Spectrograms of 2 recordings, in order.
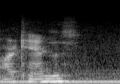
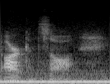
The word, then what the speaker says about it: Arkansas: right Arkansas in Arkansas you must pronounce the state name correctly so it's not my Kansas yes I mean for us to convene but for them they have to say Arkansas if that's actually how you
